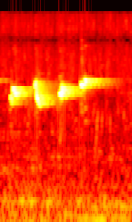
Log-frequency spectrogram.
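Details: Sooty-headed bulbul song used to train other songbirds: four clear whistled notes in quick succession, each starting with a sharp attack then holding a level tone, the last slightly higher; quiet low background hum.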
